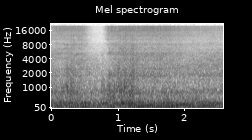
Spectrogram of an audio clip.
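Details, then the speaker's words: Carburettor car after slow jet cleaning to fix an RPM-dropping problem, cold-started with no throttle and idling inside the car: low, steady idle rumble with no dips or stumbles; RPM stable and the fault is gone. Slight cold-start vibration is said to settle once warm. "ये इसका generator भी on हो गया है और आप देख सकते हैं RPM भी स्टेबल है, और गाड़ी जो मसला आपको उसके अंदर नज़र आ रहा था वो ख़त्म हो चुका है, और गाड़ी जो है ना वो बिल्कुल स्टार्ट खड़ी है, आइडल कंडीशन में।"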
